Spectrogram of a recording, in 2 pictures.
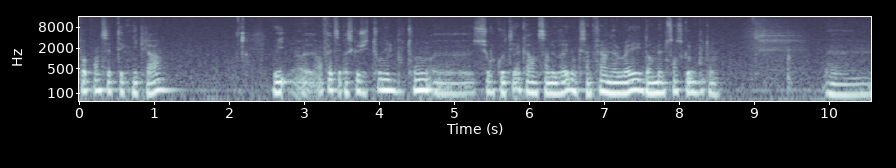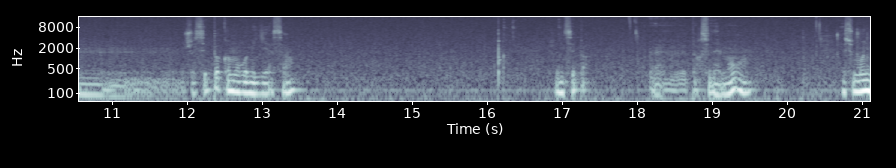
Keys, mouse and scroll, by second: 1.5-5.6 middle drag, 2.2 z, 16.2-18.9 right drag, 18.2 middle click, 18.9-20.8 scroll down 1, 20.8-21.1 middle drag, 20.8 shift+d.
